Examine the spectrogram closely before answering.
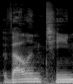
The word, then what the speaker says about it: Valenthyne: He’s ostentatious, he’s got horse legs, he flies around the galaxy in a starship made of wood… and his name is Valenthyne [pronounced Val-EN-theen] Farfalla, Jedi Lord and champion of the Seventh Battle of Ruusan.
